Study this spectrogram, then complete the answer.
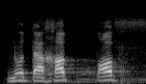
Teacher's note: فا جو ہے نچلا ہونٹ جب سامنے دانتوں کے نیچے آ جاتا ہے تو فا ادا ہوتا ہے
